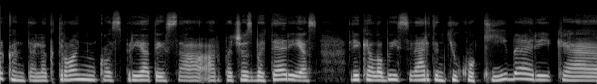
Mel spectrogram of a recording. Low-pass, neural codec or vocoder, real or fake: 14.4 kHz; autoencoder, 48 kHz, 128 numbers a frame, DAC-VAE, trained on Japanese speech; fake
